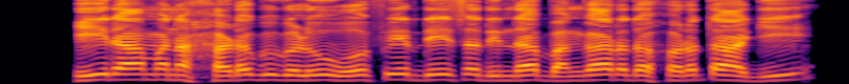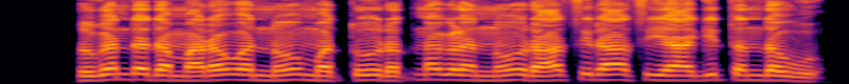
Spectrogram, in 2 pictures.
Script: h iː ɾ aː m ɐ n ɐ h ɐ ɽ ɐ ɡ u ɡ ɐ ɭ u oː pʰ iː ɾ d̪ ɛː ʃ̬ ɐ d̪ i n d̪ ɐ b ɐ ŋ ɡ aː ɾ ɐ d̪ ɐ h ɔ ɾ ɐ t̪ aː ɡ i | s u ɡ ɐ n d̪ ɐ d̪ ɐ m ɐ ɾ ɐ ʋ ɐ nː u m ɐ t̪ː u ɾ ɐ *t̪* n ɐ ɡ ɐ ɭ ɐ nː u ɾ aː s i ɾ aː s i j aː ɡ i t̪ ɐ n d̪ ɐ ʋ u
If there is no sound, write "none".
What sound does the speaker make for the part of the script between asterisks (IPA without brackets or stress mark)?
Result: t̪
